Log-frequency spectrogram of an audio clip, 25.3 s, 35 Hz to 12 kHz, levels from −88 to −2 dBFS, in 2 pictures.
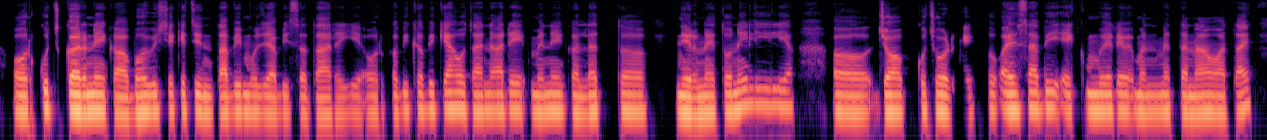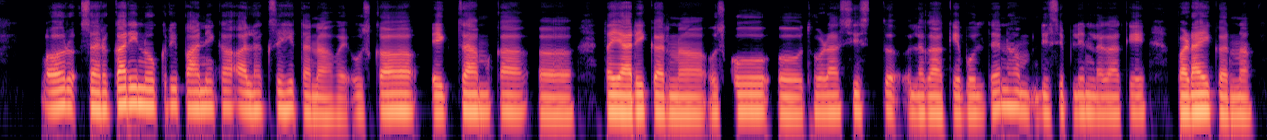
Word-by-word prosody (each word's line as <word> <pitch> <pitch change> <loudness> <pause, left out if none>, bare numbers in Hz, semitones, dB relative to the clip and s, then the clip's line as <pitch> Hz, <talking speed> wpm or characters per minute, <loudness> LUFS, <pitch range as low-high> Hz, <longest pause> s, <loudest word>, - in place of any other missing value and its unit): और 115 -1 +3
कुछ 135 -2 0
करने 120 -1 +7
का 110 -2 +1
भविष्य 120 +1 +2
की 125 - -2
चिंता 115 -2 0
भी 115 +1 0
मुझे 115 -1 -1
अभी 110 +1 -2
सता 105 -2 -3
रही 105 +2 -7
है 110 - -6
और 110 0 -6
कभी-कभी 125 +1 -2
क्या 130 +1 +1
होता 125 -2 +1
है 120 - +2
ना 120 0 -1
अरे, 125 0 -1
मैंने 120 +1 +1
गलत 115 +1 0 0.8
निर्णय 110 0 +4
तो 120 - +2
नहीं 140 +4 +2
ले 155 - -3
लिया 145 -2 -2
अ, 115 -4 -2
जॉब 115 -1 +3
को 125 - -2
छोड़ 120 -3 +1
के, 105 - -10 0.2
तो 125 -2 -4
ऐसा 125 +1 +3
भी 135 +1 -1
एक 120 0 -8
मेरे 120 -1 +2
मन 115 0 0
में 115 +1 -1
तनाव 115 0 +2
आता 110 +2 -3
है 135 +4 0 0.7
और 145 0 +3
सरकारी 140 +4 +4
नौकरी 150 0 +1
पाने 135 0 +2
का 140 - -1
अलग 130 -2 -1
से 130 - -2
ही 130 +1 +1
तनाव 105 -3 -2
है, 100 - -4
उसका 120 +2 +1 0.2
एग्ज़ाम 120 +1 +2
का 120 -1 +1
अ, 105 -3 -2 0.3
तैयारी 115 0 +6
करना 110 -1 +2 0.3
उसको 120 +1 -2 0.2
अ, 110 -1 -1
थोड़ा 115 0 0
शिष्ट 120 -1 -5
लगा 110 0 0
के 110 - -1
बोलते 110 +3 -3
हैं 135 - -1
ना 140 -1 0
हम 125 -3 -2
डिसिप्लिन 115 0 -4
लगा 110 0 -1
के 115 -1 -3 0.3
पढ़ाई 120 +1 +6
करना, 105 -3 -1
120 Hz, 175 wpm, -24 LUFS, 110-125 Hz, 0.8 s, करने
